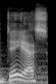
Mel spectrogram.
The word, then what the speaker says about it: DS: Now, the DS, a clever play on words that is pronounced the same as the French word for goddess, was the first mass production car to feature hydropneumatic suspension and disc brakes.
